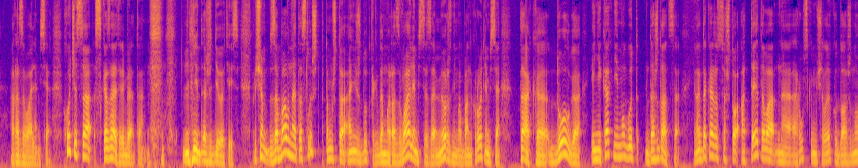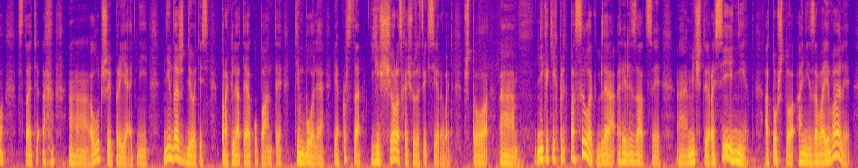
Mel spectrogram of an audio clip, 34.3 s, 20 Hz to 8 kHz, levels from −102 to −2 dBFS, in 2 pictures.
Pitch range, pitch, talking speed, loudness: 85-120 Hz, 95 Hz, 110 wpm, -17 LUFS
